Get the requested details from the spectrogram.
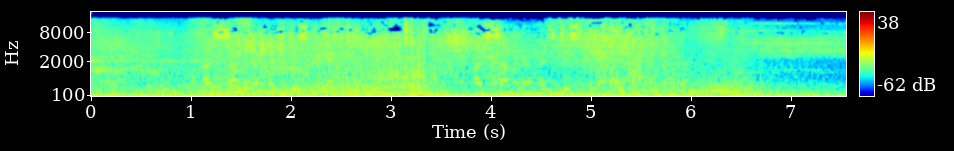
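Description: A structure explodes with a deep crashing boom.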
